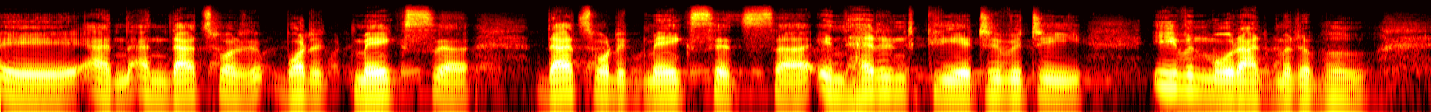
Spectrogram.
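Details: Adult male speaker; normal voice.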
